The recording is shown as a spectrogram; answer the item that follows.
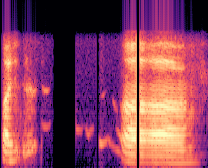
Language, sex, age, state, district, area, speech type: Kashmiri, male, 30-45, Jammu and Kashmir, Ganderbal, rural, conversation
